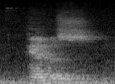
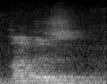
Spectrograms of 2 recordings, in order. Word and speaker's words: pampas: There are a couple of other pronunciations I want to give you. Pampas, Pampas, or Pampas. Can you use the word in a sentence? It's the third pronunciation that makes it a homonym, so that's why I was clarifying that.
